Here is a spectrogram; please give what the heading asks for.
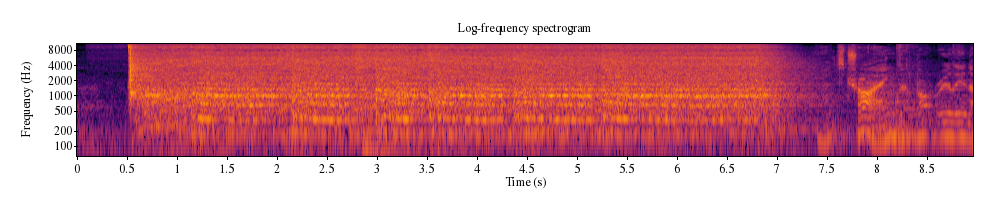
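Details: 1990 Jaguar XJS V12 after fuel injector replacement, small fuel line leak, air possibly in fuel system, a wire left unhooked: steady starter churn about six seconds never catching; long crank, no start.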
